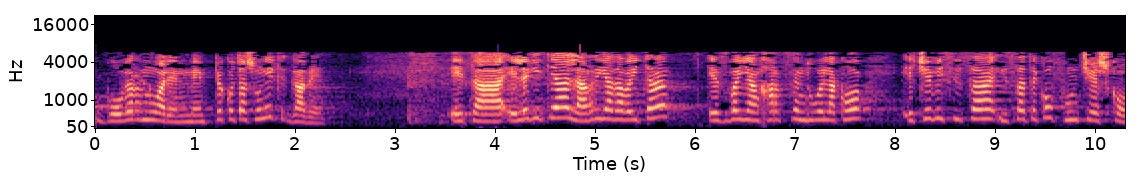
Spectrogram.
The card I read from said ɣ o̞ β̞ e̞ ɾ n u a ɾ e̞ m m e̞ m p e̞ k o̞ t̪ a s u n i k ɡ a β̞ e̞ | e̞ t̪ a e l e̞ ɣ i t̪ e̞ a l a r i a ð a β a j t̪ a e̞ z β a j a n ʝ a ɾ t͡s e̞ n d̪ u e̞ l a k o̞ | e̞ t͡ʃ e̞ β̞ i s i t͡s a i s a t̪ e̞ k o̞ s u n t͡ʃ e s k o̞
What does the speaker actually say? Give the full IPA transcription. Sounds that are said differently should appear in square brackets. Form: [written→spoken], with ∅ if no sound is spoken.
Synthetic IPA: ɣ o̞ β̞ e̞ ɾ n u a ɾ e̞ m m e̞ m p e̞ k o̞ t̪ a s u n i k ɡ a β̞ e̞ | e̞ t̪ a e l e̞ ɣ i t̪ e̞ a l a r i a ð a β a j t̪ a e̞ z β a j a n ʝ a ɾ t͡s e̞ n d̪ u e̞ l a k o̞ | e̞ t͡ʃ e̞ β̞ i s i t͡s a i s a t̪ e̞ k o̞ [s→f] u n t͡ʃ e s k o̞

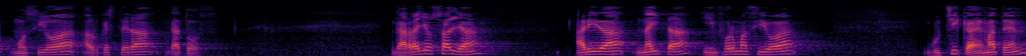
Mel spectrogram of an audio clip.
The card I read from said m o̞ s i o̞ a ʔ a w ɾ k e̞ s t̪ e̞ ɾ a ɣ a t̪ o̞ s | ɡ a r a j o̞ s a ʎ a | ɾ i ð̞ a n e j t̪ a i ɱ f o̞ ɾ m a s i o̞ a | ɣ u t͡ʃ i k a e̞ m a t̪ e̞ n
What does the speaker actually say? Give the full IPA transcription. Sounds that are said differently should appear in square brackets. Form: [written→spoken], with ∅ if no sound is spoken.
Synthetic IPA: m o̞ s i o̞ a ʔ a w ɾ k e̞ s t̪ e̞ ɾ a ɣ a t̪ o̞ s | ɡ a r a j o̞ s a ʎ a | ɾ i ð̞ a n [e→a] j t̪ a i ɱ f o̞ ɾ m a s i o̞ a | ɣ u t͡ʃ i k a e̞ m a t̪ e̞ n

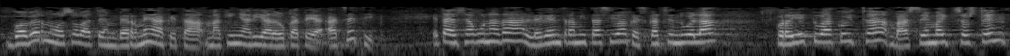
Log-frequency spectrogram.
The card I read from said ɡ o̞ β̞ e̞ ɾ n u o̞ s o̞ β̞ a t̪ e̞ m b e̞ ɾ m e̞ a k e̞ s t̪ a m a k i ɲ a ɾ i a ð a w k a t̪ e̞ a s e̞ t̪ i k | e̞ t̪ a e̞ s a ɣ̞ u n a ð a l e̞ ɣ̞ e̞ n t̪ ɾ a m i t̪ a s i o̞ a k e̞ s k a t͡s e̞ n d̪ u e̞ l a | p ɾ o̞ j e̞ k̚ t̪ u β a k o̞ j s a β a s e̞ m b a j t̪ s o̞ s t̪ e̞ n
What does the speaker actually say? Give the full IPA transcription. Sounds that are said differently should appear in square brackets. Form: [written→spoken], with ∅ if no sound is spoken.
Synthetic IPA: ɡ o̞ β̞ e̞ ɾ n u o̞ s o̞ β̞ a t̪ e̞ m b e̞ ɾ m e̞ a k e̞ [s→∅] t̪ a m a k i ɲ a ɾ i a ð a w k a t̪ e̞ a [s→t͡s] e̞ t̪ i k | e̞ t̪ a e̞ s a ɣ̞ u n a ð a l e̞ ɣ̞ e̞ n t̪ ɾ a m i t̪ a s i o̞ a k e̞ s k a t͡s e̞ n d̪ u e̞ l a | p ɾ o̞ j e̞ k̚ t̪ u β a k o̞ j [s→t͡s] a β a s e̞ m b a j t̪ s o̞ s t̪ e̞ n

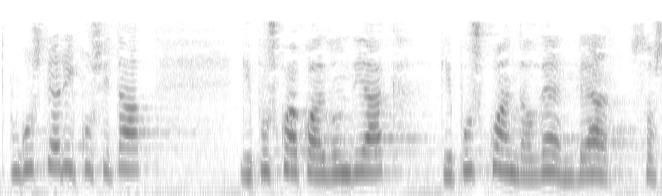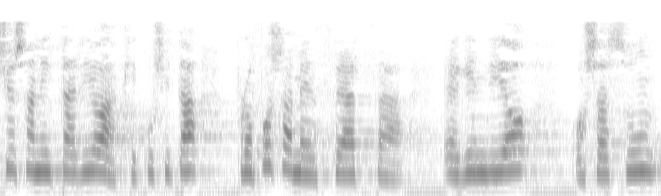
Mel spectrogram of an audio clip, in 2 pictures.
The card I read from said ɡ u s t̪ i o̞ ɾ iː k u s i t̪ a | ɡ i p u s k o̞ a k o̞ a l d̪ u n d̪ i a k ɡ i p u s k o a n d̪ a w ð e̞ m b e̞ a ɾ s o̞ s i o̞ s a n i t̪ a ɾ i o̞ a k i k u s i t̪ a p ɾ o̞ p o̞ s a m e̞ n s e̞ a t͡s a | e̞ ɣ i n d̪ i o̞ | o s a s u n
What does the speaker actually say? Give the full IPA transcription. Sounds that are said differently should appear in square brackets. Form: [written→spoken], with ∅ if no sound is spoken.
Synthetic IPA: ɡ u s t̪ i o̞ ɾ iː k u s i t̪ a | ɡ i p u s k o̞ a k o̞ a l d̪ u n d̪ i a k ɡ i p u s k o a n d̪ a w ð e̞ m b e̞ a ɾ s o̞ s i o̞ s a n i t̪ a ɾ i o̞ a k i k u s i t̪ a p ɾ o̞ p o̞ s a m e̞ n s e̞ a t͡s a | e̞ ɣ i n d̪ i o̞ | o s a s u n

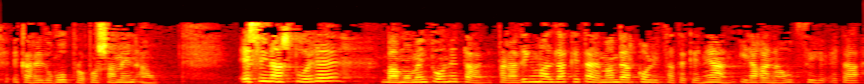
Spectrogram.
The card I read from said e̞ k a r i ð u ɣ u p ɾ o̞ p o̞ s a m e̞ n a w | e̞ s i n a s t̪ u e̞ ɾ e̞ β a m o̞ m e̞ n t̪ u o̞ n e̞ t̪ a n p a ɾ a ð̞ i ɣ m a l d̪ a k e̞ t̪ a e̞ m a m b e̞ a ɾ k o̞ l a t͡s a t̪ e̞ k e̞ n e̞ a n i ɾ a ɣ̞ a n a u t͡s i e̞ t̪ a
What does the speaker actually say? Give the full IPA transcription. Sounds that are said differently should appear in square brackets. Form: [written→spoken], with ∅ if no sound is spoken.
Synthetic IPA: e̞ k a r i ð u ɣ u p ɾ o̞ p o̞ s a m e̞ n a w | e̞ s i n a s t̪ u e̞ ɾ e̞ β a m o̞ m e̞ n t̪ u o̞ n e̞ t̪ a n p a ɾ a ð̞ i ɣ m a l d̪ a k e̞ t̪ a e̞ m a m b e̞ a ɾ k o̞ l [a→i] t͡s a t̪ e̞ k e̞ n e̞ a n i ɾ a ɣ̞ a n a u t͡s i e̞ t̪ a

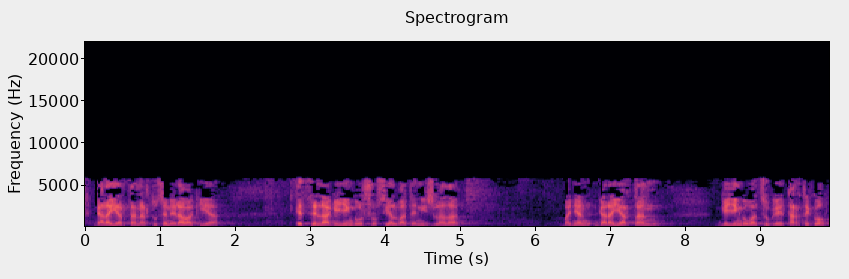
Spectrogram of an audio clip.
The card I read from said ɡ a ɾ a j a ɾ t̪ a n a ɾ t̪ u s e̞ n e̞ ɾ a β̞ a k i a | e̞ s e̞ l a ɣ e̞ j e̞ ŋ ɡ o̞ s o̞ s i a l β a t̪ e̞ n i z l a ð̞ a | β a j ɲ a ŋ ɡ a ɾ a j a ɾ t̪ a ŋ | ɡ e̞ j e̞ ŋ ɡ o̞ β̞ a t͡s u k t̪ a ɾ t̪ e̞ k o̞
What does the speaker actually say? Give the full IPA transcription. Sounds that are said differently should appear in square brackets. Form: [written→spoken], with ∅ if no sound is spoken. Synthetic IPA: ɡ a ɾ a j a ɾ t̪ a n a ɾ t̪ u s e̞ n e̞ ɾ a β̞ a k i a | e̞ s e̞ l a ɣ e̞ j e̞ ŋ ɡ o̞ s o̞ s i a l β a t̪ e̞ n i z l a ð̞ a | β a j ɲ a ŋ ɡ a ɾ a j a ɾ t̪ a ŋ | ɡ e̞ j e̞ ŋ ɡ o̞ β̞ a t͡s u k t̪ a ɾ t̪ e̞ k o̞

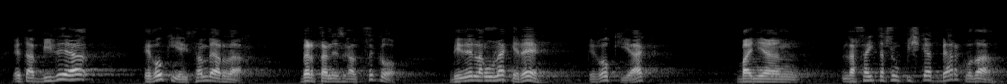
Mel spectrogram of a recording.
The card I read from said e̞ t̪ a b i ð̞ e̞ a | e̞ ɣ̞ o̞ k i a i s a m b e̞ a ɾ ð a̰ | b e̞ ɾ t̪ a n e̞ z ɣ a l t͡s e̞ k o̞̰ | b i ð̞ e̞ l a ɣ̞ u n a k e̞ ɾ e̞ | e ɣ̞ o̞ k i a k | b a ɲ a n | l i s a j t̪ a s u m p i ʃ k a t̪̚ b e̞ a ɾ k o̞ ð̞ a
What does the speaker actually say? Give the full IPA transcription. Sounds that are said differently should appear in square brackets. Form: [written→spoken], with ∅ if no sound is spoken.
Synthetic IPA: e̞ t̪ a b i ð̞ e̞ a | e̞ ɣ̞ o̞ k i a i s a m b e̞ a ɾ ð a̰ | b e̞ ɾ t̪ a n e̞ z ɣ a l t͡s e̞ k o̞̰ | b i ð̞ e̞ l a ɣ̞ u n a k e̞ ɾ e̞ | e ɣ̞ o̞ k i a k | b a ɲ a n | l [i→a] s a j t̪ a s u m p i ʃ k a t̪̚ b e̞ a ɾ k o̞ ð̞ a

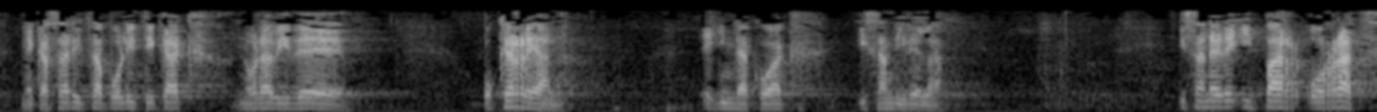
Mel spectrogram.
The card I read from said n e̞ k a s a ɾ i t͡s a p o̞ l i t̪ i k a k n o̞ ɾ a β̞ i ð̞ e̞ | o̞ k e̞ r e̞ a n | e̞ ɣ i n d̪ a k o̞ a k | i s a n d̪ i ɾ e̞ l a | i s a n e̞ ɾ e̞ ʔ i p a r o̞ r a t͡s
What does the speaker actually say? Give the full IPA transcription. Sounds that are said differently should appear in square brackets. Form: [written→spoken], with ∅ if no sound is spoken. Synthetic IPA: n e̞ k a s a ɾ i t͡s a p o̞ l i t̪ i k a k n o̞ ɾ a β̞ i ð̞ e̞ | o̞ k e̞ r e̞ a n | e̞ ɣ i n d̪ a k o̞ a k | i s a n d̪ i ɾ e̞ l a | i s a n e̞ ɾ e̞ ʔ i p a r o̞ r a t͡s

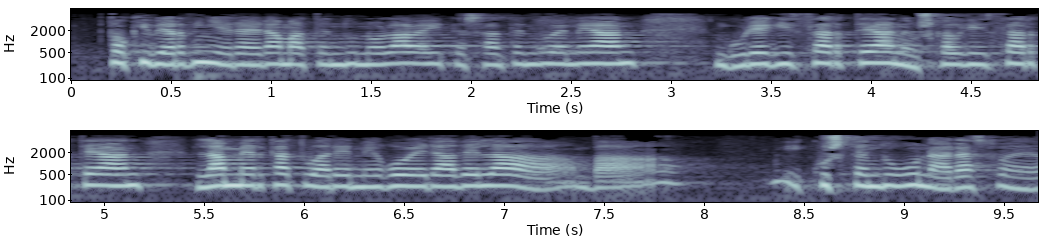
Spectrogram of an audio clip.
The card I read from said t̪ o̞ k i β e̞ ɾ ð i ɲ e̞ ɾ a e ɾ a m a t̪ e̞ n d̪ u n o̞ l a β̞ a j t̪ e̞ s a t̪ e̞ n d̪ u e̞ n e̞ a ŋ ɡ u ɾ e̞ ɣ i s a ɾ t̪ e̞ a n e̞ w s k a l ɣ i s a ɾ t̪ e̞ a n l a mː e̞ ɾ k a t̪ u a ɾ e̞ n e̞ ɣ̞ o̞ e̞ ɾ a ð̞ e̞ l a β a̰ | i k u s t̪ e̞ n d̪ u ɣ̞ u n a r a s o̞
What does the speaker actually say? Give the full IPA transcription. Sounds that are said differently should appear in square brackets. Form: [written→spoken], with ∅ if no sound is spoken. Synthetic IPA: t̪ o̞ k i β e̞ ɾ ð i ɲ e̞ ɾ a e ɾ a m a t̪ e̞ n d̪ u n o̞ l a β̞ a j t̪ e̞ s a t̪ e̞ n d̪ u e̞ n e̞ a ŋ ɡ u ɾ e̞ ɣ i s a ɾ t̪ e̞ a n e̞ w s k a l ɣ i s a ɾ t̪ e̞ a n l a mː e̞ ɾ k a t̪ u a ɾ e̞ n e̞ ɣ̞ o̞ e̞ ɾ a ð̞ e̞ l a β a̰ | i k u s t̪ e̞ n d̪ u ɣ̞ u n a [r→ɾ] a s o̞

